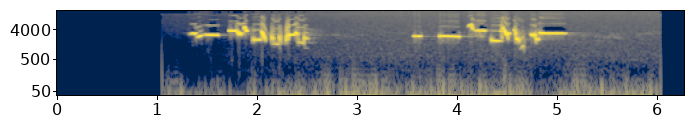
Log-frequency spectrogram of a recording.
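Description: Bird song in two short phrases, each a few clear whistled notes followed by a quick jumble of rising and falling notes.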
